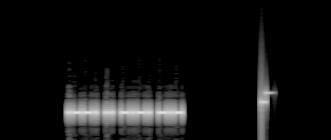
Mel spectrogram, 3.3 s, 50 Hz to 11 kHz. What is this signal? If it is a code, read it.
Morse code, heard as a keyed tone, about 45 wpm, 700 Hz. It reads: PICK
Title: Sentences from Top 1000 Words - New Word Drill - 45wpm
